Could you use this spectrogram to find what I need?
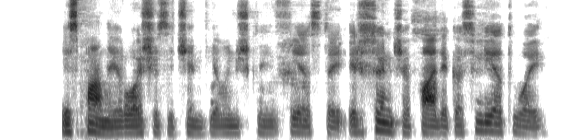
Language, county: Lithuanian, Kaunas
